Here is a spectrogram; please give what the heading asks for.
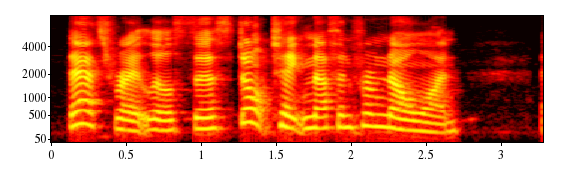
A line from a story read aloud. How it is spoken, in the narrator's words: The other Black Panthers laughed and told Fern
